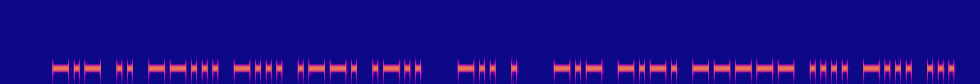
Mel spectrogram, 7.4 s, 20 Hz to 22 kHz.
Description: Morse code, heard as a keyed tone, about 32 wpm, 700 Hz. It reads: KI7BPL DE KC0HBS
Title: USA Callsign DE Callsign - 6 Characters - 30wpm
